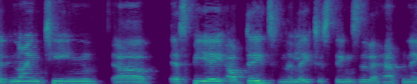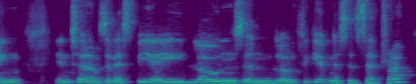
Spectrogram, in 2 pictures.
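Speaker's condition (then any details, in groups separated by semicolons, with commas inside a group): No condition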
